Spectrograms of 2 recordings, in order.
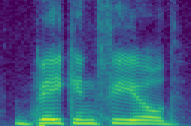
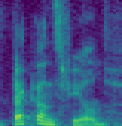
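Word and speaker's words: Beaconsfield: so folk next one bacon field of course beacons field oh it's going to be bacon-filled huh sorry cory what was it bean fee bean fee beefold uh this one heather got it is beckon's field good job next not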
